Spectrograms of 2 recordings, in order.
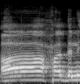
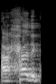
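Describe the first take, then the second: First: The first vowel is drawn out long. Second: The first vowel is cut short. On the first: The speaker calls it wrong. "इसको आहद नहीं करके पढ़ा जाएगा" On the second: The speaker calls it right. "बल्कि इसको भी अहद अहद कह के पढ़ा जाएगा"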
